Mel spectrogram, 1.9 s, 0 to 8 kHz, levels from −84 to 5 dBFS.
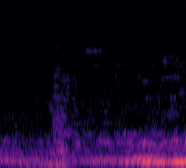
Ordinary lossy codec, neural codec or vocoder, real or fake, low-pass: MP3, 32 kbps; none; real; 7.2 kHz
